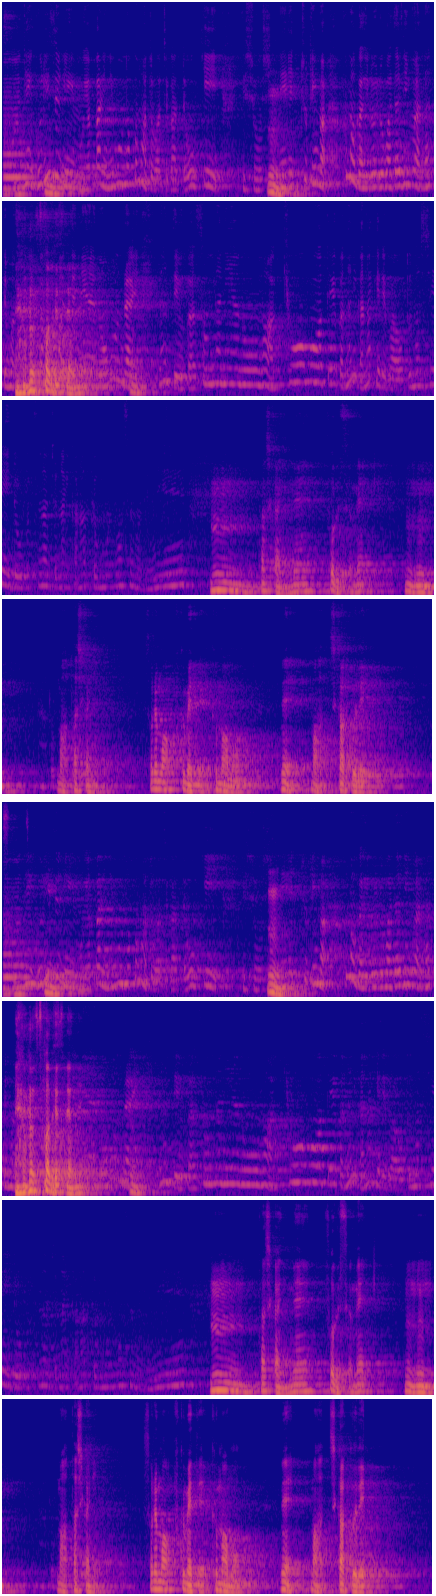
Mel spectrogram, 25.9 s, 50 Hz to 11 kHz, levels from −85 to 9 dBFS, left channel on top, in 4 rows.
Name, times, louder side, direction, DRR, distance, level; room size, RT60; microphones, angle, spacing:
voice 1, 0.0-17.2 19.9-20.9 22.7-23.4, left 1 dB, 35° left, 5 dB, 0.9 m, -45 dB
voice 2, 4.0-4.3 6.7-7.7 8.4-8.6 16.1-18.5 19.0-19.5 20.3-20.9 21.7-23.0 23.6-24.9, right 3 dB, 55° right, 7 dB, 0.7 m, -31 dB
15.5 x 10.5 x 5.0 m, 2.3 s
head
